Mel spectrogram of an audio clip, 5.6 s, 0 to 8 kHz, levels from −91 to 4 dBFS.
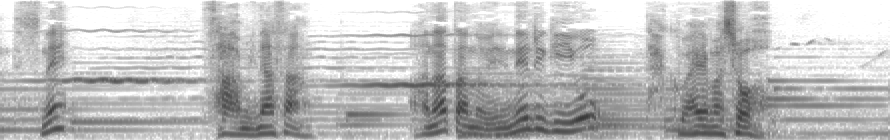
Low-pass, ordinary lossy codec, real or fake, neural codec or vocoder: none; none; real; none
